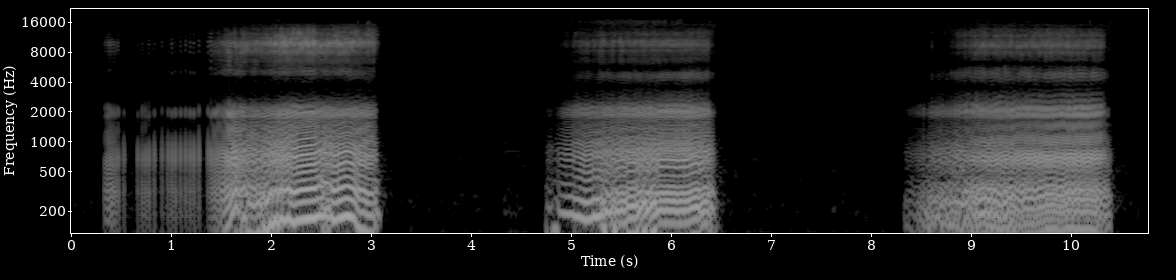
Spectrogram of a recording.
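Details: Very loud snoring: loud, rough, rattling snores on each breath in, about 17 a minute, with quiet pauses between.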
